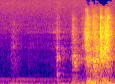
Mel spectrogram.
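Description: A door is opened after a knock: a short click of the latch, then a brief rushing swish as it swings open, louder toward the end, with no one speaking.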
